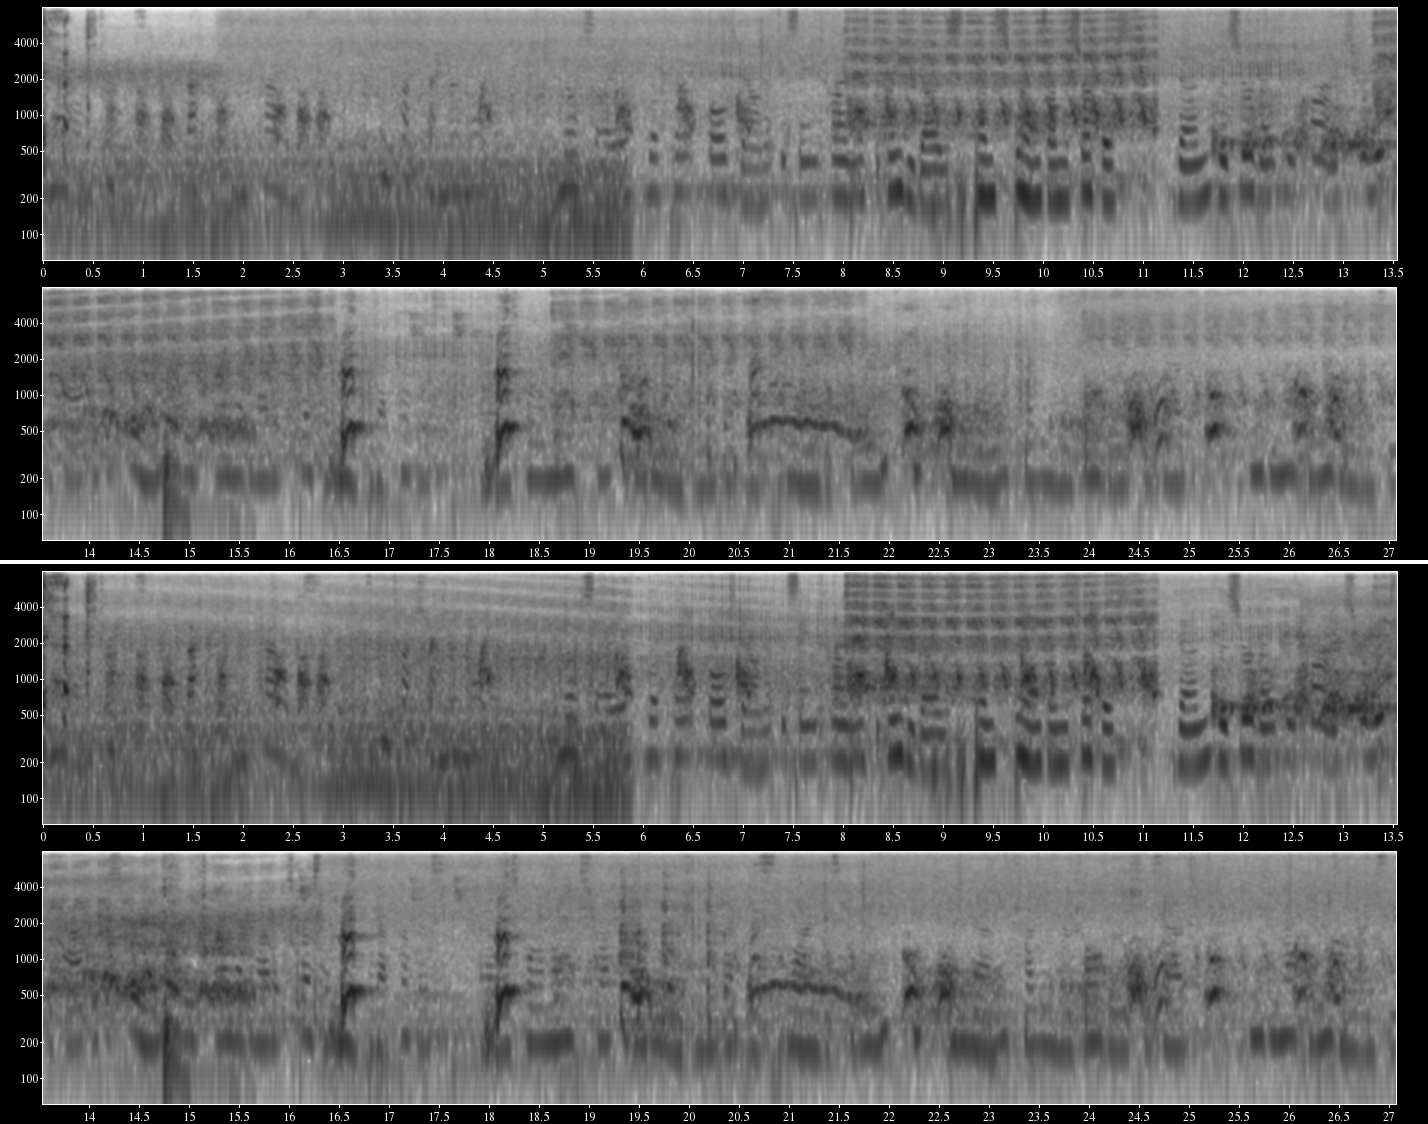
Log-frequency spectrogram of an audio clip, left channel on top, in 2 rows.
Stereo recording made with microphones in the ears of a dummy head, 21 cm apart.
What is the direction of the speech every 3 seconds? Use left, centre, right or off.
right, right, centre, left, centre, right, right, right, right.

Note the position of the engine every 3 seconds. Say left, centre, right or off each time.
right, right, right, centre, left, left, left, left, left.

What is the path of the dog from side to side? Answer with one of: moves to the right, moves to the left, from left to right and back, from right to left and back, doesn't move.
moves to the left.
